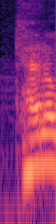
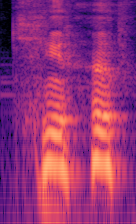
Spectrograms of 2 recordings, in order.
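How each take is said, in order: First: The first vowel sounds like 'eh'. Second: The first vowel sounds like 'ee'. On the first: The speaker calls it wrong. "I was saying Kenna" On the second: The speaker calls it right. "or Kina"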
